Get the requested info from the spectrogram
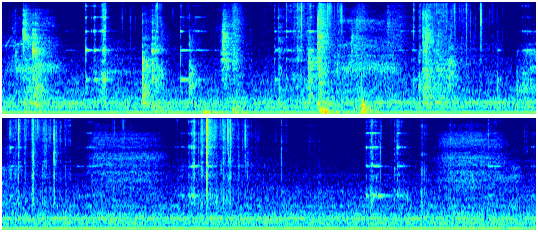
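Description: Metal fork scraping and clinking against a ceramic bowl in scattered short strokes as it pries a sticky rice crispy treat loose, with one sharper clink about seven seconds in.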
